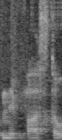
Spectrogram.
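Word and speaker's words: Nefasto: My nickname is Neifasto. And it is very important to pronounce it with Nifasto with an S rather than with a double T.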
